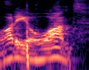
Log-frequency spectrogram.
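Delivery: irritated, rough, creaky snarl. Narrator voicing an interrupted man's reply to the players, snarling. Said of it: "looks at you and snarls and says".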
